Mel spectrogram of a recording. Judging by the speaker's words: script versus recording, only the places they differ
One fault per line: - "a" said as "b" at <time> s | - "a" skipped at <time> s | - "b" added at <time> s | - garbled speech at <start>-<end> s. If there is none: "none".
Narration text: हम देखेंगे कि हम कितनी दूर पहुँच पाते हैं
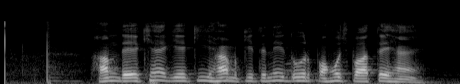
none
